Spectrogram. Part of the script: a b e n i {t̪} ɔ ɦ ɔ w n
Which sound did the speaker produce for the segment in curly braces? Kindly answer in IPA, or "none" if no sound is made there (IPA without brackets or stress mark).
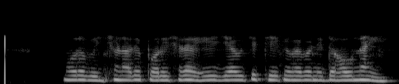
d̪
